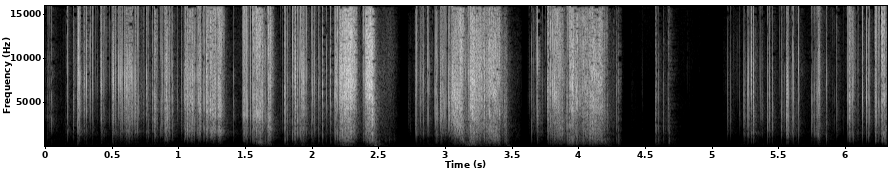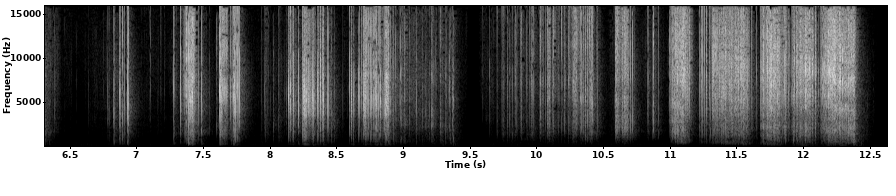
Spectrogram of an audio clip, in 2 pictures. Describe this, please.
Some basic velcro sounds.
rip, rough, scratch, velcro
